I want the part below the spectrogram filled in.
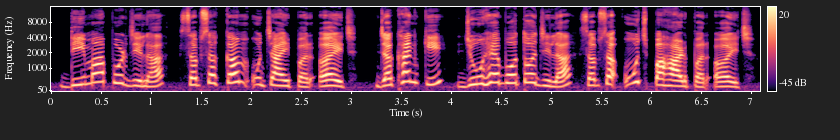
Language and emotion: Maithili, neutral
